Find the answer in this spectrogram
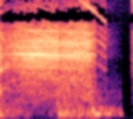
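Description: A loud, shrill whirring hiss with a steady high whine, the sound effect of Phantasm's flying silver sphere. A falling whistle comes near the end, and the sound stops abruptly about a second and a half in.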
